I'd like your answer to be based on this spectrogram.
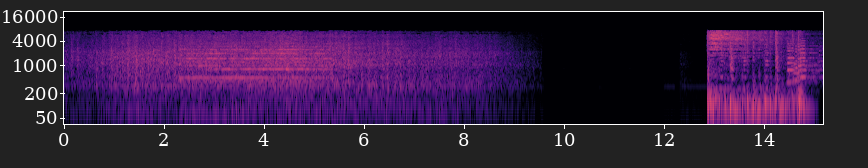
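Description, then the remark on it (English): A train rumbles steadily along the tracks with a high metallic squeal, then fades away into silence; after a short pause, a loud, unrelated burst of sound cuts in. “can go on a train.”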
